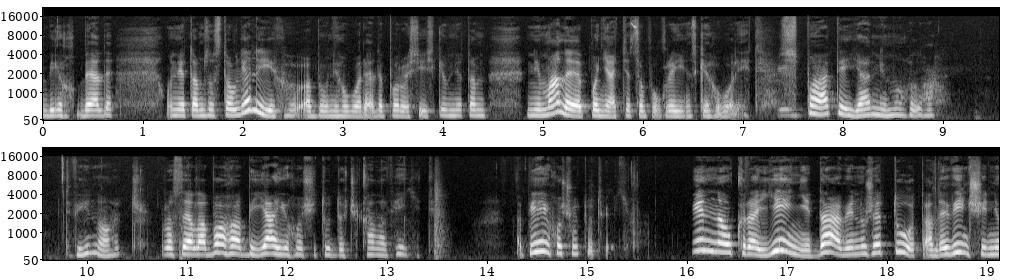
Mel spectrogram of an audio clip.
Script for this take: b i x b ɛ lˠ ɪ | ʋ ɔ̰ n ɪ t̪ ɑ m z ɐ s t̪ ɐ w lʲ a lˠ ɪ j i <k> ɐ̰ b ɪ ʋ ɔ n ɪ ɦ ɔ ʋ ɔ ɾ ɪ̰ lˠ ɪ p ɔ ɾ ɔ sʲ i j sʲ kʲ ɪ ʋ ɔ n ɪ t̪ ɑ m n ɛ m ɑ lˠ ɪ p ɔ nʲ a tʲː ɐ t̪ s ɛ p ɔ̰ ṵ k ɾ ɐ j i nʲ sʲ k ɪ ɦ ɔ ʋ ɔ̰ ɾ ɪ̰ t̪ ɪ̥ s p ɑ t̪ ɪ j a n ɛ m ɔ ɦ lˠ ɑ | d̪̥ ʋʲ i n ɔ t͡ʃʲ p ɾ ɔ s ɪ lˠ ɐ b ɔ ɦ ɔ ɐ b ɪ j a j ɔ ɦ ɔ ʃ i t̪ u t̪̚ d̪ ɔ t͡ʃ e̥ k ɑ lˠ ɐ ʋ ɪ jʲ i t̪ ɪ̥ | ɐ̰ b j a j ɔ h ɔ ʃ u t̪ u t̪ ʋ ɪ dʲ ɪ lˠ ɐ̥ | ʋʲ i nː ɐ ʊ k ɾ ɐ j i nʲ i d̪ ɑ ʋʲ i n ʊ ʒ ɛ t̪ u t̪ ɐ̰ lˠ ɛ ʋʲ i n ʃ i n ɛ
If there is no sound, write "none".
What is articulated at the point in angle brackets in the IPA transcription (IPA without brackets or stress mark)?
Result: x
